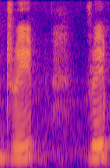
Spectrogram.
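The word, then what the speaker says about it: draped: ठीक है, फिर नेक्स्ट है ड्रेप। ड्रेप में देखिए लास्ट का जो साउंड है वो प है।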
